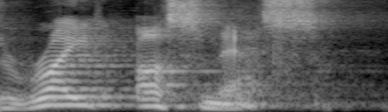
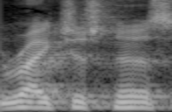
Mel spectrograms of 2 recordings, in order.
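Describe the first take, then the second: First: The middle is split as 'right-us', with a clear t. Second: The middle sounds like 'chus', the usual way.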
